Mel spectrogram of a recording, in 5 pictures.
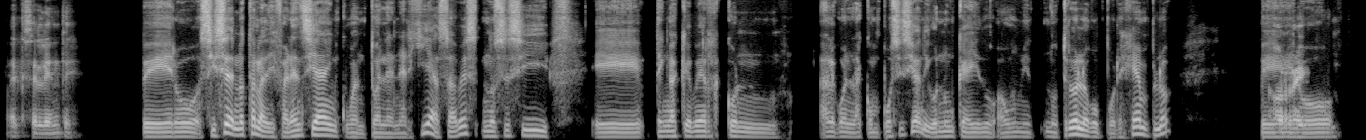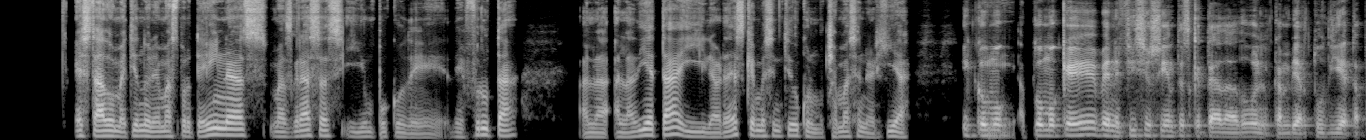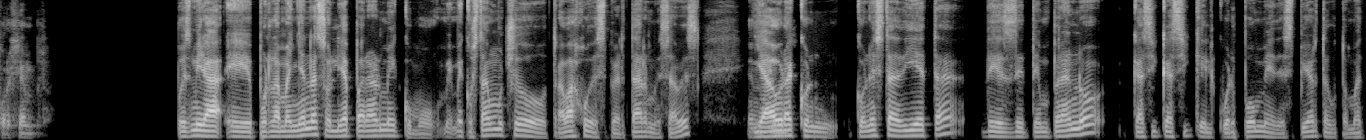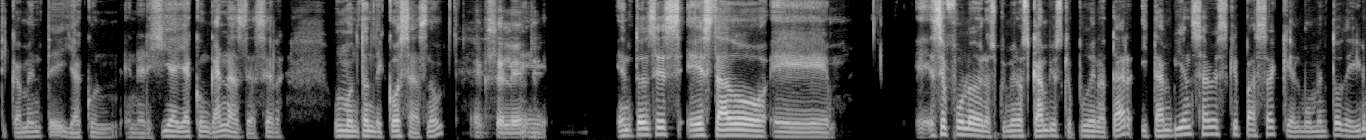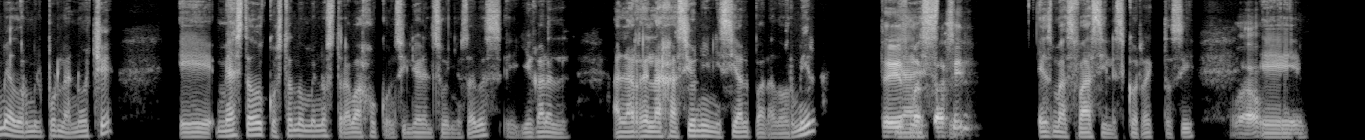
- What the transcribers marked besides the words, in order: tapping
- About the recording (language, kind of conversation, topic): Spanish, podcast, ¿Qué pequeños cambios han marcado una gran diferencia en tu salud?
